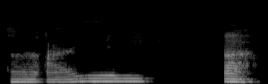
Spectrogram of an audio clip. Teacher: ain itu letaknya ada di tengah tenggorokan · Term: huruf ain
